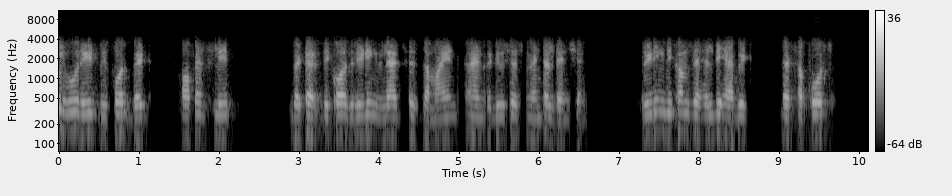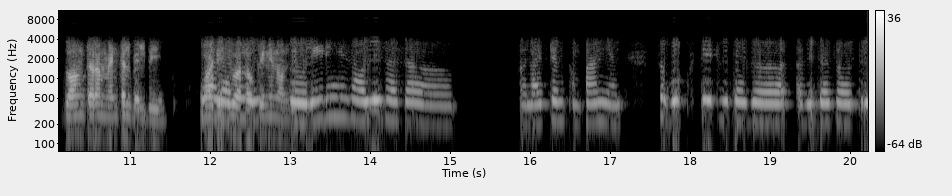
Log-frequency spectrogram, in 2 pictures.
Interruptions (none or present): present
